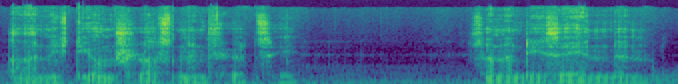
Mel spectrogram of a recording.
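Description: An actor playing a brooding, self-doubting lover in a radio play, with measured, introspective delivery. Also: male voice, extremely low pitch, flat delivery, warm tone, soft background music. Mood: melancholy. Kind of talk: literary German radio play monologue.

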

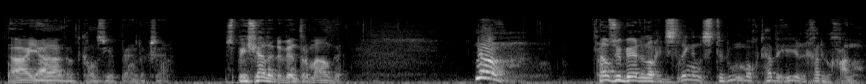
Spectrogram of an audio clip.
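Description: An actor playing an inquisitive, genial amateur sleuth in a radio play, with a husky, gravelly voice and an expansive, teasing way of talking. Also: male voice, mid-range voice, big pitch swings, moderate pace, long pauses, fairly bright tone, exaggerated voice. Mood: musing, genial.

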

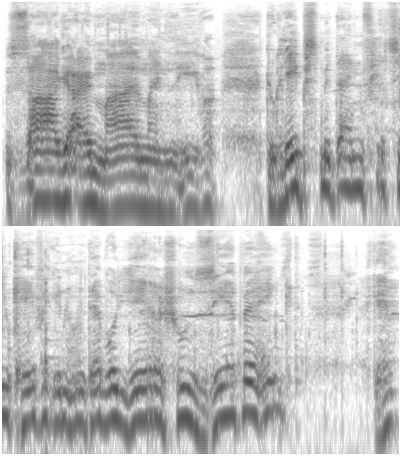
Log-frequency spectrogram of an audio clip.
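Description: A man's voice: medium pitch, slow, a little hiss or hum, close to an everyday voice. A man playing a cajoling, old-fashioned friend in a German radio play, florid and grandly persuasive. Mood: chiding, coaxing. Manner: florid, coaxing.

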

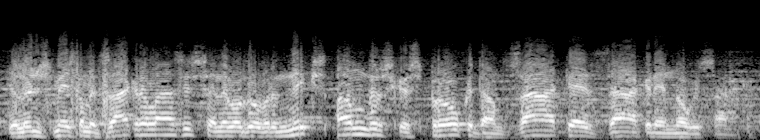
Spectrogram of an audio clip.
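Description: A man's voice: mid-range voice, brisk, music in the background, natural voice, poor audio. An actor playing an easygoing, chatty American businessman on holiday in a radio play. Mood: affable.

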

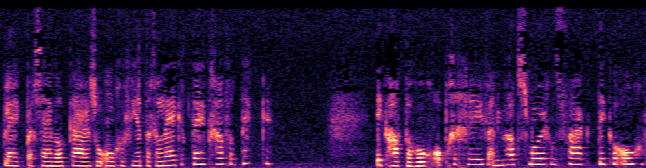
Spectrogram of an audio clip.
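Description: Actress playing embittered middle-aged female colleague, radio play, emphatic, sardonic, confiding, slightly low-fi hissy recording. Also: a bit bright, dull audio, lightly acted. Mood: confessing, needling. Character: bitter, lonely middle-aged female office worker, needling a colleague. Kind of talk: Dutch radio play acting.

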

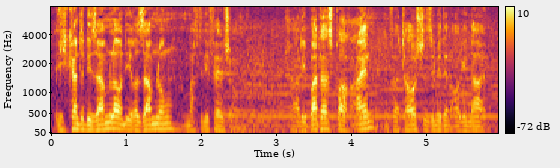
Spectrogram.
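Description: An actor playing a weary, resigned art forger in a German crime radio play, terse and matter-of-fact. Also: male voice, lowish voice, fairly even intonation, a little fast, music in the background, lightly acted. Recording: vintage radio play, faint engine-like noise.

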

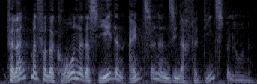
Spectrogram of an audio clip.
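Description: A blunt, proud gentleman who despises flattery, in a German radio play of classic verse comedy. His voice is markedly rough and breathy, with lively, swooping intonation. He declaims emphatically and scornfully. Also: a little high, fairly quick, heavily acted. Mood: indignant.

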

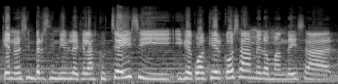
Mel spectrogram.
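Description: A woman with a high voice presents her radio section informally. She is earnest and hesitant, often putting herself down, with faint music behind her. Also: fairly even intonation, fast. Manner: hesitant, self-deprecating, earnest. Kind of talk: informal spoken radio monologue.

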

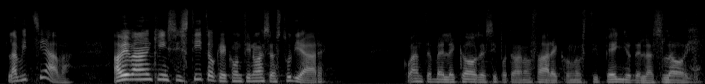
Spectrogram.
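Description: A man's voice: medium pitch, animated, moderate pace, fairly bright tone. A man performing a theatrical narrative monologue, conversational and emphatic, full of asides and lists. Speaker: storyteller actor in a radio theatre monologue. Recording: music under the voice. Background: music.

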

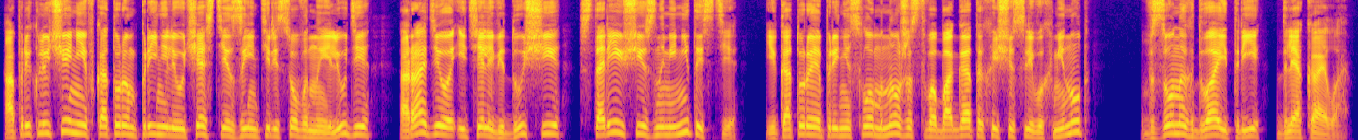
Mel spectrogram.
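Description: A man's voice: a little high, lively intonation, moderate pace, no echo, clean studio sound. A man reading a scripted self-help book as a narrator, addressing the listener directly. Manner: rhetorical questions to the listener. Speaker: audiobook narrator.

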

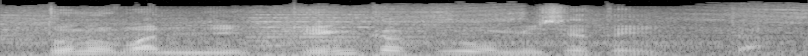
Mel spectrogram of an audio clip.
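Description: An intense narrator played by a man reads dramatic scripted battle narration at a fast clip. His slightly high male voice is formal and urgent, with music clearly underneath. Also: animated, lightly acted. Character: brisk, intense male storyteller of battle scenes.

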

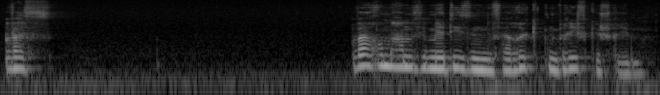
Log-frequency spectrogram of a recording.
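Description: An actress playing a bitter old woman in a radio drama, scolding and reproachful, halting and repeating herself. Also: medium pitch, a little mellow, close to an everyday voice. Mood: indignant, reproachful. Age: older.

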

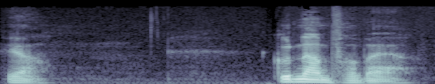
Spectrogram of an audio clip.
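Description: An actor in a German radio play playing a reserved professional husband, terse, courteous and formal. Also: male voice, low-pitched, expressive, moderate pace, background noise.

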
